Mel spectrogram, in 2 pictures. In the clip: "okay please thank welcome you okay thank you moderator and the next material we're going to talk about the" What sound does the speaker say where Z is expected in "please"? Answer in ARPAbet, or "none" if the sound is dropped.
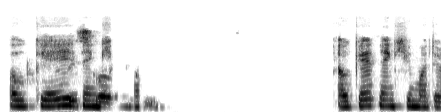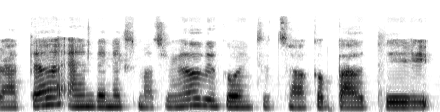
none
